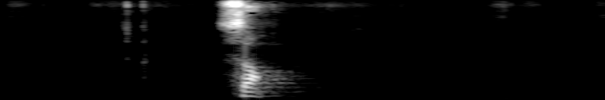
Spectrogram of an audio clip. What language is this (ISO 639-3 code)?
fra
